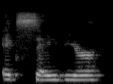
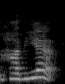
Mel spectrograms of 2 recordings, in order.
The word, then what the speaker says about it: Xavier: So an example of one of my stairwell teatros, I heard a newscaster call our state attorney general Xavier Becerra. Well, he pronounces his name Javier.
